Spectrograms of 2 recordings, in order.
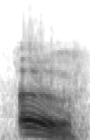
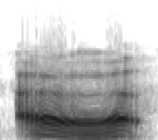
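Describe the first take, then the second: First: The pitch falls sharply from high to low. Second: The pitch dips low, then rises. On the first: "now fourth" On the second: "now third one"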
